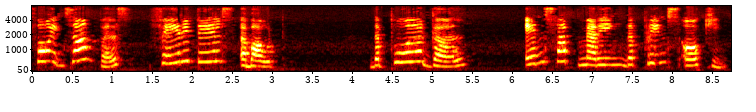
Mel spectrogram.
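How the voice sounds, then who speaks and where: A woman giving a scripted literature lesson as a lecturer, in a deliberate, emphatic, instructional manner, on a lo-fi recording. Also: sits high, very animated, a bit bright. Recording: dull lo-fi audio.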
